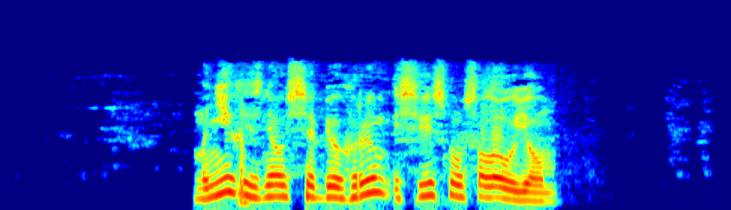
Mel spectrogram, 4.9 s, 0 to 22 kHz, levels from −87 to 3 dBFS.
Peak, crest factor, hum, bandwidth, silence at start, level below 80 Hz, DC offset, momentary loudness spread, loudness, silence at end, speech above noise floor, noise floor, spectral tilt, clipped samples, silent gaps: 0 dBFS; 14 dB; none; 7.8 kHz; 1.3 s; -54 dBFS; under 0.1%; 5 LU; -13 LUFS; 1.15 s; 64 dB; -76 dBFS; -6 dB/octave; under 0.1%; none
